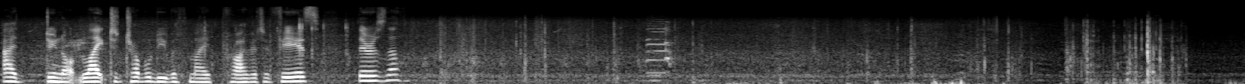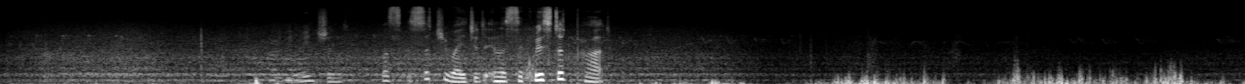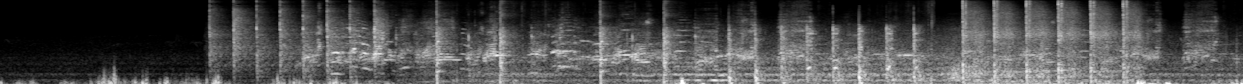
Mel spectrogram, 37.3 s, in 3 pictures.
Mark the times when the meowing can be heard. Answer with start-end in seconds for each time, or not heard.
not heard.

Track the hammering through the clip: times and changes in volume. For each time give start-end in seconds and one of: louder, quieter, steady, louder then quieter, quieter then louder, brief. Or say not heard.
26.9-36.4 louder.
